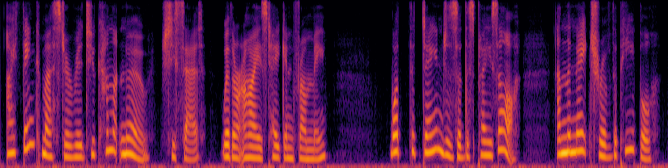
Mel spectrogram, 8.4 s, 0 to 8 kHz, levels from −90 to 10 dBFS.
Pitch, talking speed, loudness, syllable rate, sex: 235 Hz, 200 wpm, -17 LUFS, 5.7 syllables/s, female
